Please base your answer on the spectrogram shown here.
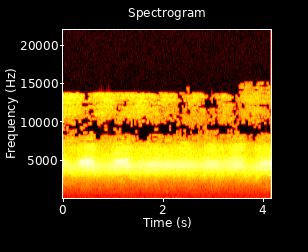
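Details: Summer chorus of male Japanese cicadas in Japan, tymbal song as a steady piercing shrill, pulsing louder about every half second to second with brighter accented bursts over the drone.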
